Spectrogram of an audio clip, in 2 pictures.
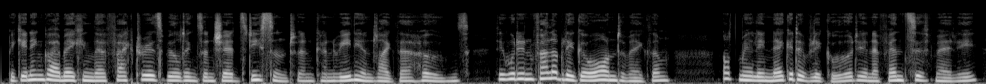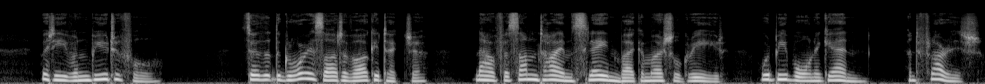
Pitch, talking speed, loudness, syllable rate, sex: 180 Hz, 160 wpm, -16 LUFS, 5.4 syllables/s, female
